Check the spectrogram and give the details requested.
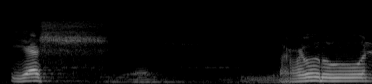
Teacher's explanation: عین درمیان حلق سے اور را پر پڑھیں گے اور مدہ ہوگا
